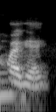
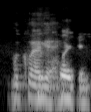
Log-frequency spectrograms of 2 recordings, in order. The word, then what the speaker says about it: Mukwege: Mukwege. Mukwege. Thank you. Mukwege. Don't worry, it took me years to pronounce I it.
